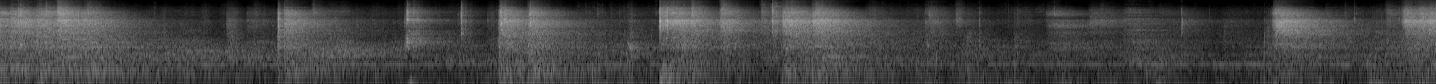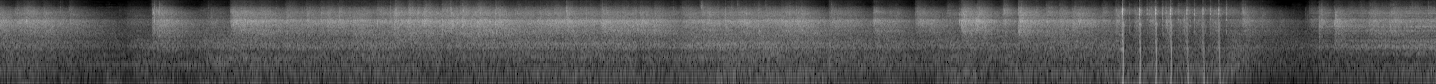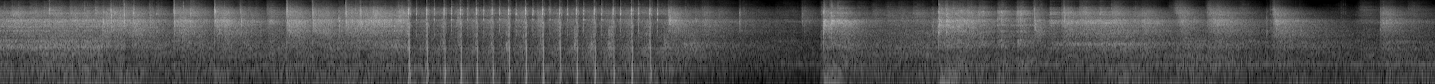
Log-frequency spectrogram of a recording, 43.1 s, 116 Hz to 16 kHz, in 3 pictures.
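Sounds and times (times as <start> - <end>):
airsoft guns firing bursts: 25.4 - 27.2, 32.1 - 36.2
steady rushing noise: 25.6 - 27.4.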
